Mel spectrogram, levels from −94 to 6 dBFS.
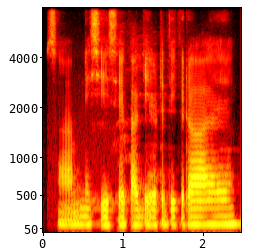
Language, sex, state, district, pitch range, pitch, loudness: Hindi, male, Uttar Pradesh, Saharanpur, 105-110 Hz, 105 Hz, -18 LUFS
